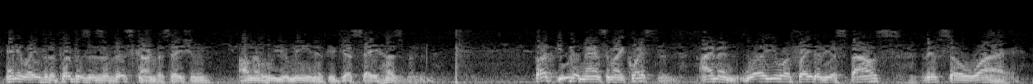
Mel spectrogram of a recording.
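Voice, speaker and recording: An actor playing a hard-boiled insurance investigator, dry and wisecracking, in 1950s radio drama style. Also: male voice, lowish voice, animated, moderate pace, a little hiss or hum, close to an everyday voice. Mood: brisk questioning. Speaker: investigator narrating his case. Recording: muffled old radio recording with music.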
